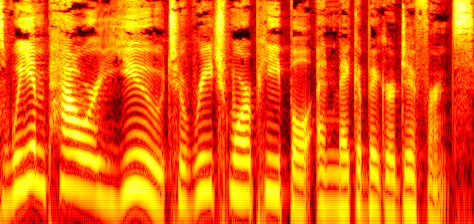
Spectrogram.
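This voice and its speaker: Recorded very cleanly with a silent background, a woman talks at a medium pitch with ordinary pitch variation. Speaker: podcast host. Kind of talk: interview.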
